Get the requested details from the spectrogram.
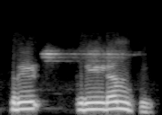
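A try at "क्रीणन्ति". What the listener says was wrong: क्रीणंती। हाँ, डा कर देंगे ना तो वही सड़क से सड़क, फिर क्रीणंती।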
